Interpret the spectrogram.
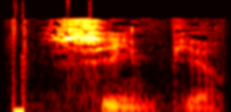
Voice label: "sinpio", Veneto

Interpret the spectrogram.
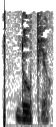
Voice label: "dupio", Veneto

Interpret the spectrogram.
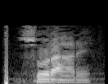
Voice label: "sorare", Veneto

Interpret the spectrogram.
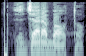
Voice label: "sgiaraboto", Veneto

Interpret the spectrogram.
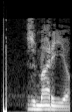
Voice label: "smario", Veneto

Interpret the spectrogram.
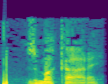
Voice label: "smacare", Veneto

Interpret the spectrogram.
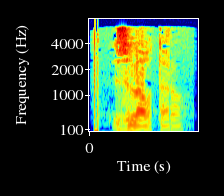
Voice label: "slotaro", Veneto

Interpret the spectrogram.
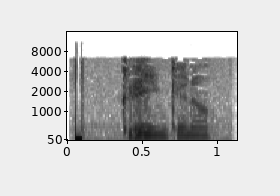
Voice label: "crincheno", Veneto

